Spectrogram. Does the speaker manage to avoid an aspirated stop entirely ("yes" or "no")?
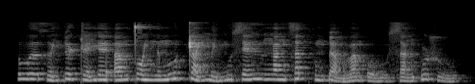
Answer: yes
